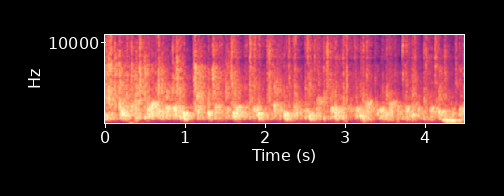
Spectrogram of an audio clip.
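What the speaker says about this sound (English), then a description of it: "please give him a round of applause" Dense, continuous clapping from an audience at a board meeting, steady and fairly loud for a few seconds with no other sound on top.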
